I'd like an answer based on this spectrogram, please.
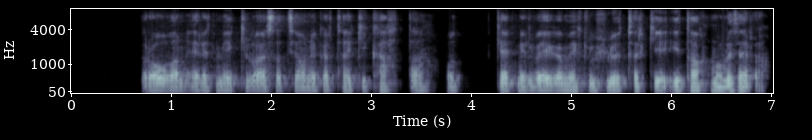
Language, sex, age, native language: Icelandic, male, 20-29, Icelandic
